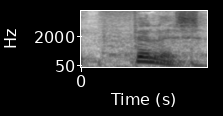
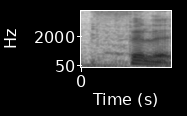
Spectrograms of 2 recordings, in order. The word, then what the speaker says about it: fillet: This can also be called a fillet knife. I'm using the British pronunciation of fillet here.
